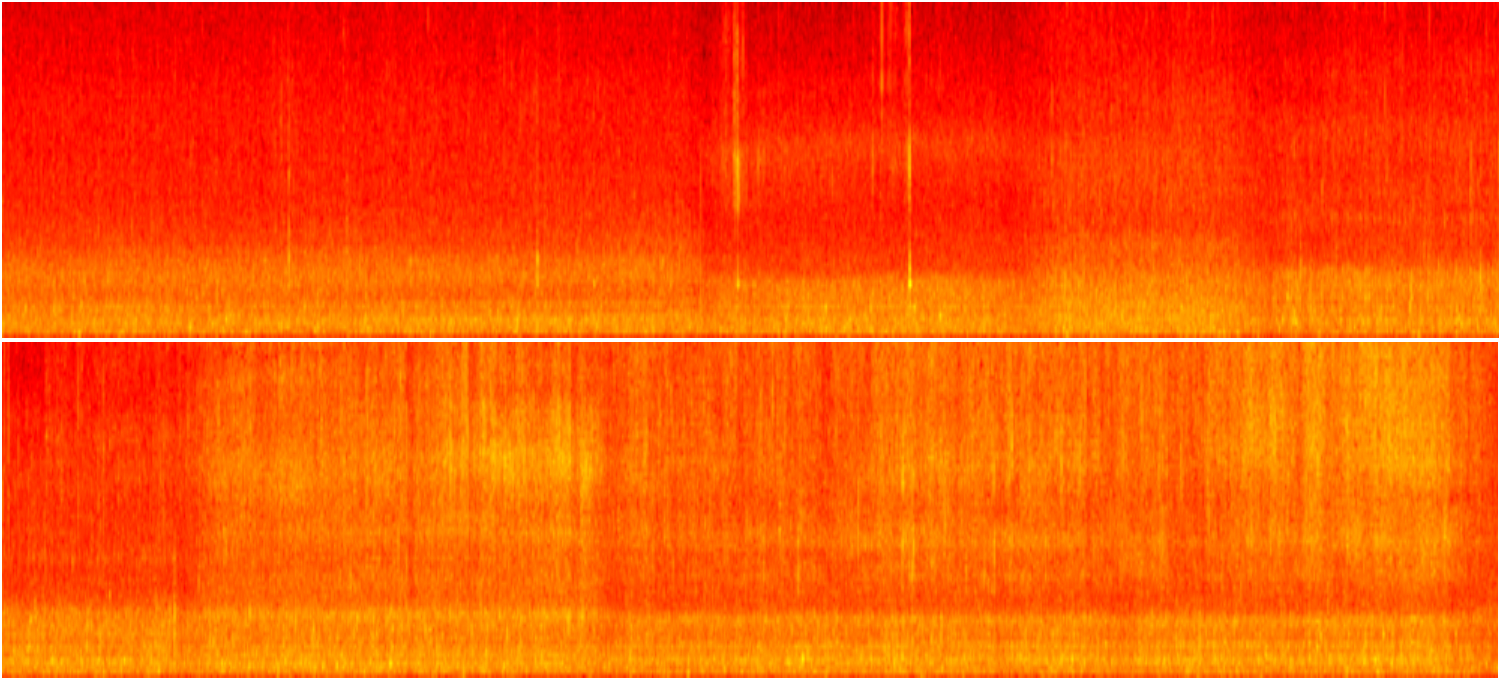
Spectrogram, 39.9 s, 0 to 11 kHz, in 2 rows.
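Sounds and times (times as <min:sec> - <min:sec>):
creek water running: 0:00.0 - 0:39.9
bright hiss: 0:20.6 - 0:39.9.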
